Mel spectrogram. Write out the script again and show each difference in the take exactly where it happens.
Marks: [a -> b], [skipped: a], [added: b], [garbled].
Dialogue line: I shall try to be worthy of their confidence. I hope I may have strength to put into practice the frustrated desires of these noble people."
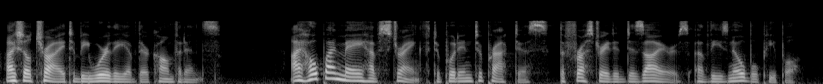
I shall try to be worthy of their confidence. I hope I may have strength to put into practice the frustrated desires of these noble people."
